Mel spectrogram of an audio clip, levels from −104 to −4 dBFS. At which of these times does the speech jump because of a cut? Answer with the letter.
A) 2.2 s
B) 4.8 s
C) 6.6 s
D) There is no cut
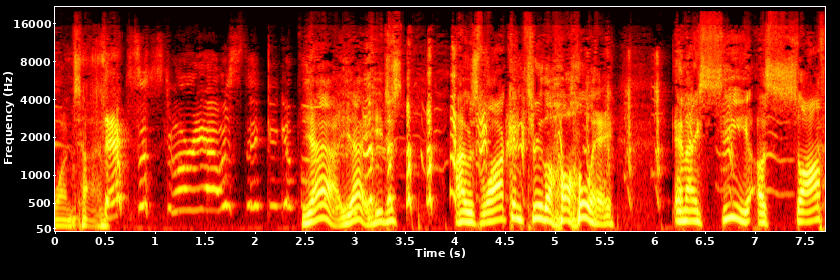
D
